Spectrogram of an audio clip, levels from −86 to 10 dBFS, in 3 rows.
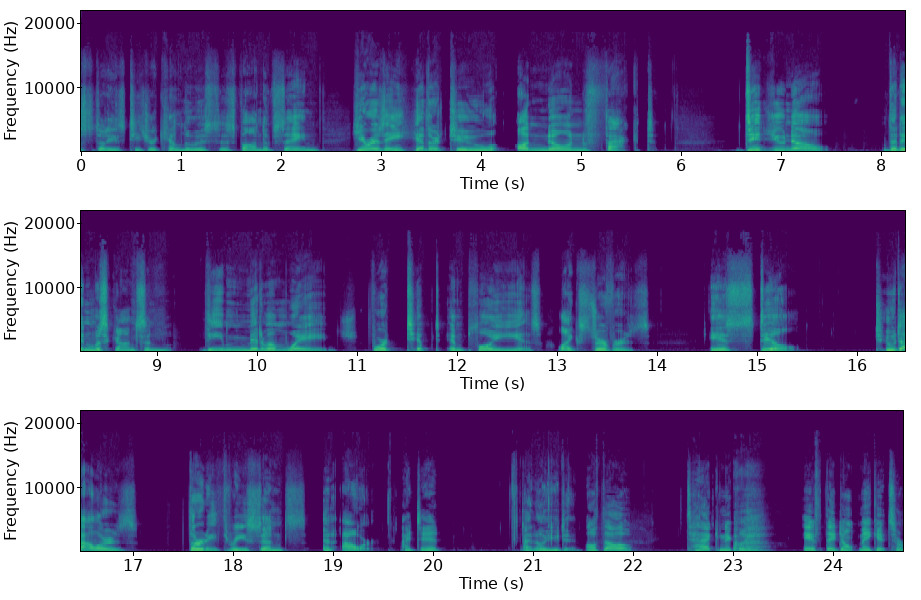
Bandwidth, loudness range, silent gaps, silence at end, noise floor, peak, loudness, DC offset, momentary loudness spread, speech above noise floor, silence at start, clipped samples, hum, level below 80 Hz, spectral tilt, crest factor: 18.5 kHz; 3 LU; none; 0 s; -78 dBFS; -6 dBFS; -28 LUFS; under 0.1%; 13 LU; 50 dB; 0 s; under 0.1%; none; -58 dBFS; -4.5 dB/octave; 22 dB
